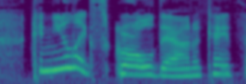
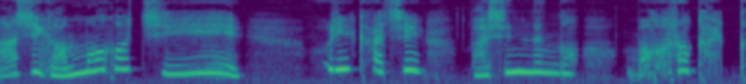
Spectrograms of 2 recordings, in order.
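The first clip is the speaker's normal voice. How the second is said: put-on weak, dying-sounding grandma voice, higher; 3 semitones higher than usual. Playing a grandmother answering her grandchild in korean, dying-sounding grandma voice. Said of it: "I sound like I'm dying".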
